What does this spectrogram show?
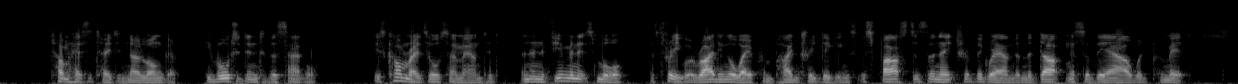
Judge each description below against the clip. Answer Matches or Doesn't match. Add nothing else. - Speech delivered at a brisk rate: Matches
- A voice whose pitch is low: Matches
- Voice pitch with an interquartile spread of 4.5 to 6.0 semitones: Doesn't match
